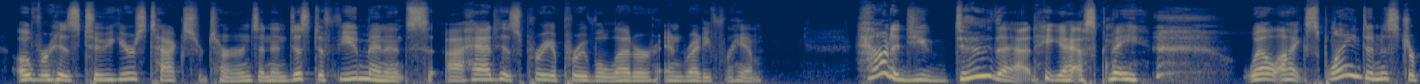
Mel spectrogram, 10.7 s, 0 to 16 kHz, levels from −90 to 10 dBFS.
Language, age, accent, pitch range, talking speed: English, 50-69, American, 180-235 Hz, 190 wpm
